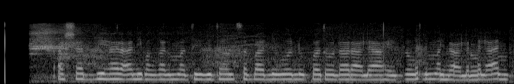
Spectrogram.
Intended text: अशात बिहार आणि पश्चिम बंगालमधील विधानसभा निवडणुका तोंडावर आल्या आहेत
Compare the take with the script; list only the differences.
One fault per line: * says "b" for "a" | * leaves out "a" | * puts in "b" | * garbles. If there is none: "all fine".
* leaves out "पश्चिम"
* garbles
